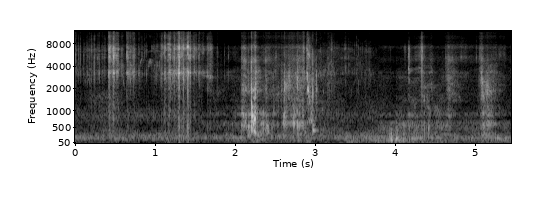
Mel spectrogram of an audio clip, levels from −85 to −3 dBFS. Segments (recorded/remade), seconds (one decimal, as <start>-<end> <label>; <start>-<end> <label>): 0.0-1.6 recorded; 1.6-2.9 remade; 2.9-3.8 recorded; 3.8-5.5 remade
